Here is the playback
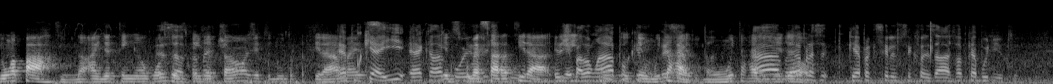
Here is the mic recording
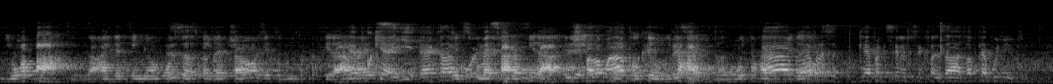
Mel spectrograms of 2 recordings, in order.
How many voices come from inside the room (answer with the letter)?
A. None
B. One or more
A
